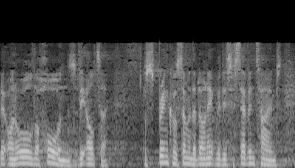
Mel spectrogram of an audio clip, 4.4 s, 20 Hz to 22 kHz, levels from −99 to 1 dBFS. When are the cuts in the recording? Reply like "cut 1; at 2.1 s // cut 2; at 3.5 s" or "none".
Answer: cut 1; at 1.2 s // cut 2; at 2.2 s // cut 3; at 3.0 s // cut 4; at 3.5 s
